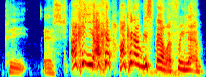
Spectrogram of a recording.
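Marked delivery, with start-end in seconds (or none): 1.4-4.0 high, loud exasperation; can't believe what you did; exasperated disbelief. Real, not acted. Disbelief at his own mistake.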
